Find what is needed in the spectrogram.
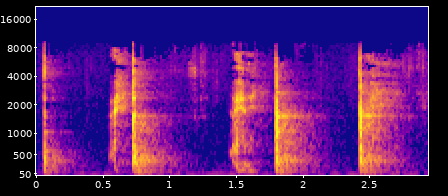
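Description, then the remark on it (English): A knife whittling wood, making about six crisp, sharp cuts at an uneven pace, each a short scraping stroke that fades quickly. The sound is moderately loud, with no talking. “Gotta whittle this down a bit.”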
